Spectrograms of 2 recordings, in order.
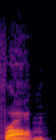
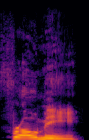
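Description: First: The surname sounds just like 'from'. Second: The surname does not sound like 'from'. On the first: This is how most people say the name. The speaker calls it wrong. "everyone says from" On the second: This is how the person herself says her name. The speaker calls it right. "she says her name"

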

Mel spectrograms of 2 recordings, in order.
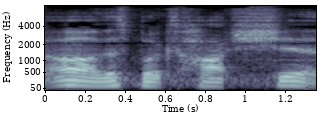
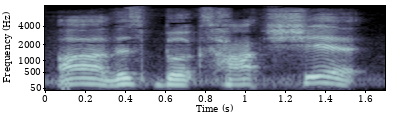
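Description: First: It sounds sarcastic and dismissive. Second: It sounds genuinely approving and enthusiastic.

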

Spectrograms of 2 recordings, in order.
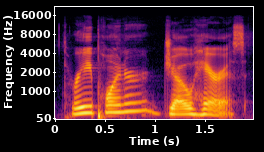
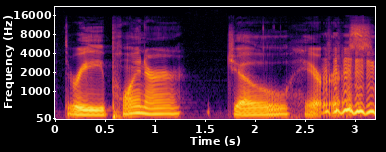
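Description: First: It is said with the most energy. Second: It is said with somewhat less energy.

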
